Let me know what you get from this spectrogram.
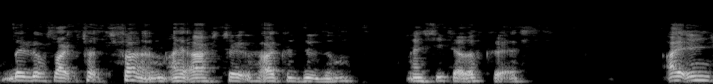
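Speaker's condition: Dystonia, secondary to encephalitis

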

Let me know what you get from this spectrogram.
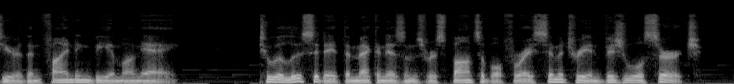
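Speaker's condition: No condition

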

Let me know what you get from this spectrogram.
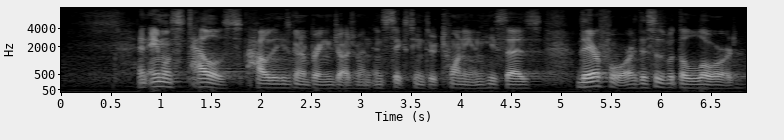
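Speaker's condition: No condition

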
